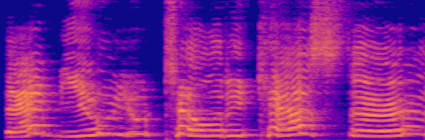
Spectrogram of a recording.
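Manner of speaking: high cry. Acted. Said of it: "they cry".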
